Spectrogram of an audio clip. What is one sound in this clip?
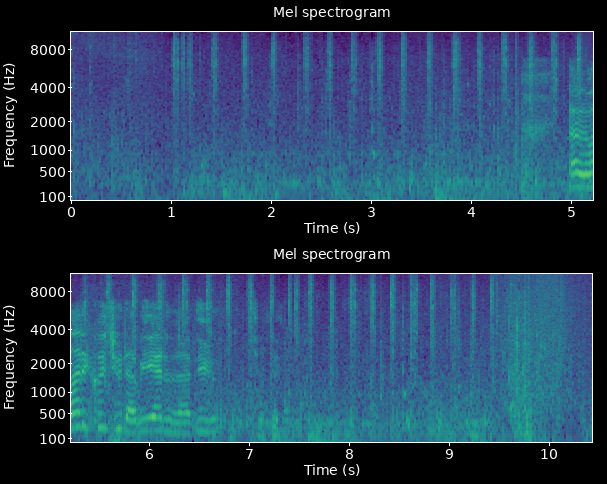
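An anchor winch ratchets with rapid, even clicks.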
